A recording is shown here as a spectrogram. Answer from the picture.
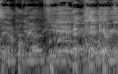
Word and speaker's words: Inappropreality: Oh man, it's how you pronounce it, inappropriality.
